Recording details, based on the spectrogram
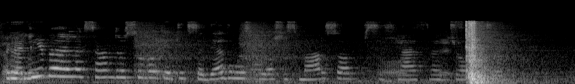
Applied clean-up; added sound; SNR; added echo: none; Motor vehicle (road); -3 dB; reverberation time 0.3 s.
